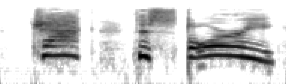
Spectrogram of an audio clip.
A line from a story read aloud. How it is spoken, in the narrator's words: cried Annie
